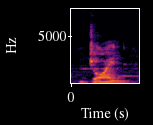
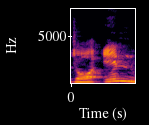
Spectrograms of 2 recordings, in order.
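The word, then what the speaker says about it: join: জয়েন, জয়েন্ট, জয়েন্ট। তবে এটার উচ্চারণটা বেশিরভাগ ক্ষেত্রে আমরা জ এন বলি, এটা হবে জ ইন, জয়েন।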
